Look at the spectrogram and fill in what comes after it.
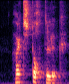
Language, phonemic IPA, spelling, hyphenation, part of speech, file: Dutch, /ɦɑrtsˈtɔx.tə.lək/, hartstochtelijk, harts‧toch‧te‧lijk, adjective, Nl-hartstochtelijk.ogg
- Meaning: passionate, intense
